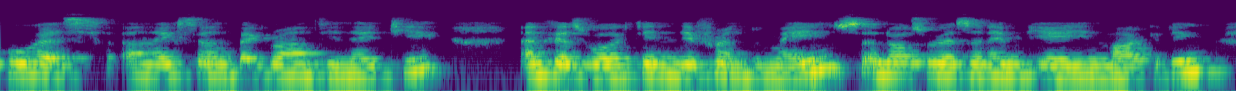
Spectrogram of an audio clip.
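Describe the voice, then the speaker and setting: A woman from Bulgaria, whose first language is Bulgarian, introduces herself to a webinar audience in English. She speaks in a friendly, mid-pitched voice, with small fillers and restarts. The audio is dull and lo-fi, with a roomy echo. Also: darkish tone. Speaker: webinar presenter.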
